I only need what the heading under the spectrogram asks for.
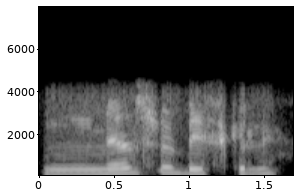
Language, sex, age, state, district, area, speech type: Kashmiri, male, 18-30, Jammu and Kashmir, Srinagar, urban, conversation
